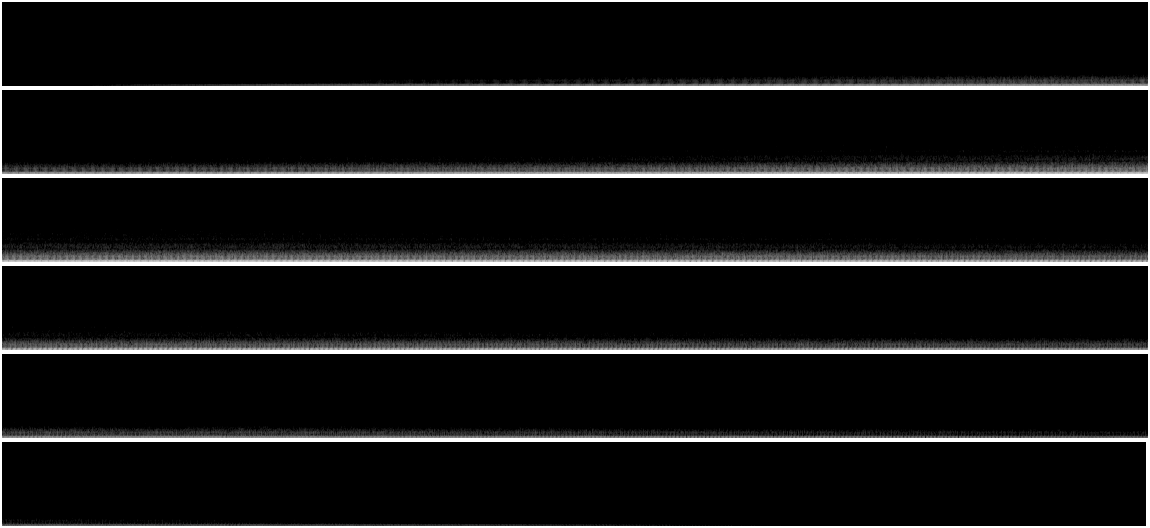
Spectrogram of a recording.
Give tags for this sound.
airplane fly over propeller aircraft fan

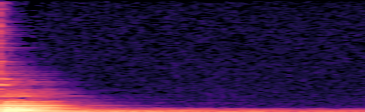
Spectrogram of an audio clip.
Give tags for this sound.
hit piano string unprocessed

